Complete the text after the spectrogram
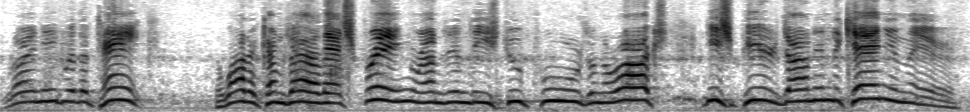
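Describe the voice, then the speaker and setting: High, cackly old prospector. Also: male voice, animated, normal speed, bright, forceful tone, heavily acted. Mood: crotchety, folksy. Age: older. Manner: folksy, rambling, mishearing, chuckling frontier talk. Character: cheerful old hard-of-hearing prospector hermit, rambling and cantankerous. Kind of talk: 1950s western radio acting. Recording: noisy vintage 1950s radio recording.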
